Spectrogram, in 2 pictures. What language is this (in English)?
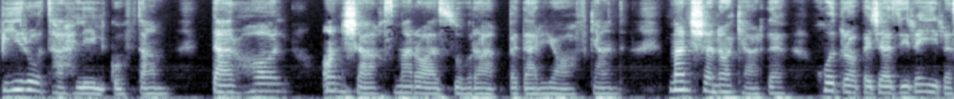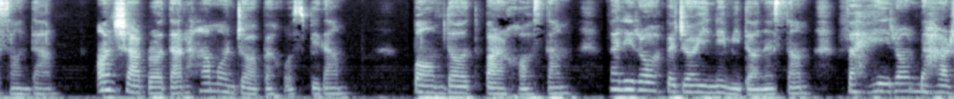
Persian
